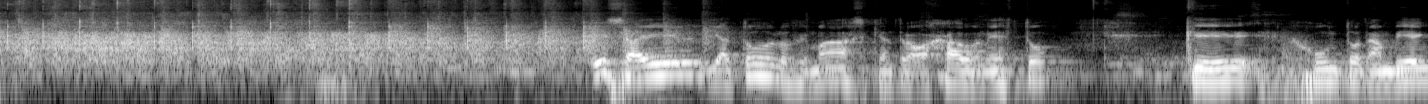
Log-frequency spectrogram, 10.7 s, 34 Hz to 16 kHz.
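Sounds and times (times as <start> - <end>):
crowd applauding: 0.0 - 5.5
speech: 4.4 - 8.0, 8.9 - 10.6.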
